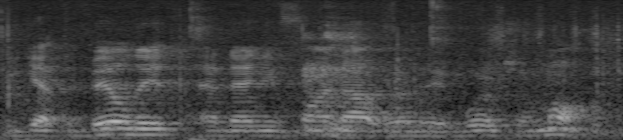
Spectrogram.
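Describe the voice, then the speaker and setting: A man speaks at a moderate pace with ordinary pitch variation, his voice carrying audible room echo over noticeable background noise. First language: not English. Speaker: subsea engineer. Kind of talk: presentation to audience. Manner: hesitant, many fillers.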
